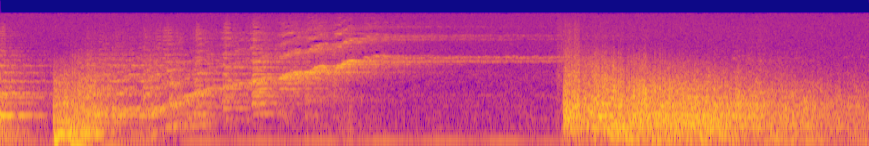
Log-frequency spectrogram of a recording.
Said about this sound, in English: come in out of the rain.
